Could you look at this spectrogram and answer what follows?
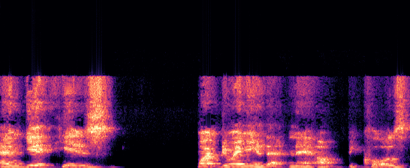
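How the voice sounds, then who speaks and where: A woman's somewhat breathy voice at a very slow pace, with an Australian accent. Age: 70s. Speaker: guest, artist and author. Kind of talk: casual chat.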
